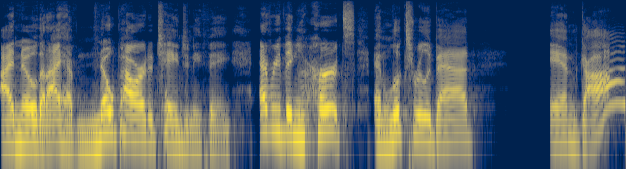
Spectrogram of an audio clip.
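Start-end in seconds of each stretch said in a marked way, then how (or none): 5.5-6.1 rising, question-like pitch on God. Acting out what you keep saying when everything hurts: rising question tone on god. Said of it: "sometimes you say it with a question in your voice".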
